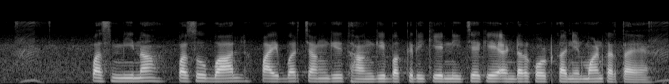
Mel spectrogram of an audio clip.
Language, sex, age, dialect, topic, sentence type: Hindi, male, 18-24, Hindustani Malvi Khadi Boli, agriculture, statement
